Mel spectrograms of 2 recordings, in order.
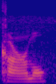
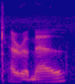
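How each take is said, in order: First: It is said in the Ohio regional pronunciation. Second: It is said in the California regional pronunciation. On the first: "If you're from Ohio, it's caramel" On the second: "If you're from California, it's caramel"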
